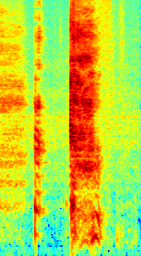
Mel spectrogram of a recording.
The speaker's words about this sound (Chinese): 等一下，咳嗽。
